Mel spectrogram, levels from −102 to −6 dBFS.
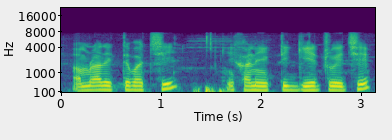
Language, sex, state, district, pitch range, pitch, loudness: Bengali, male, West Bengal, Cooch Behar, 145-155 Hz, 150 Hz, -15 LUFS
